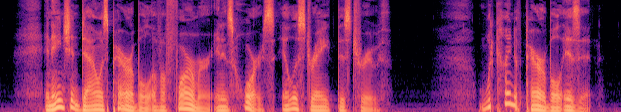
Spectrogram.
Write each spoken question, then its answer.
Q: What kind of parable is it?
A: It's an ancient Taoist parable of a farmer and his horse.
